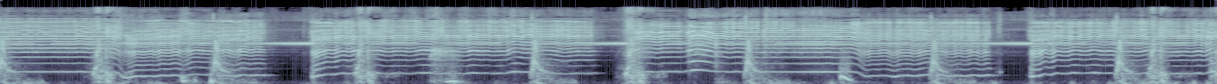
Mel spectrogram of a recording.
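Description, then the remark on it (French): A loud, buzzy, mosquito-like whine plays a melody, its pitch stepping up and down through a run of sustained and short notes, with brief gaps between phrases and no talking. “Ah, c'est un moustique qui roule en caravane.”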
